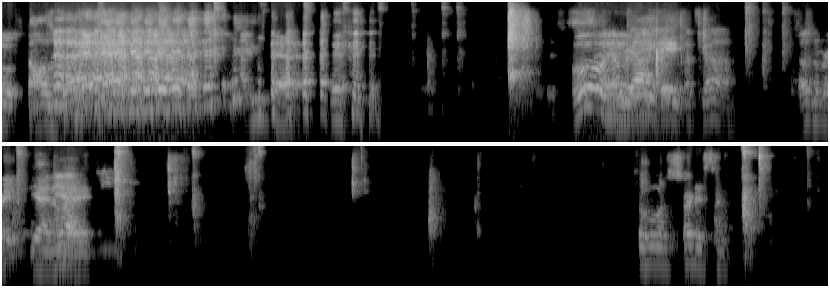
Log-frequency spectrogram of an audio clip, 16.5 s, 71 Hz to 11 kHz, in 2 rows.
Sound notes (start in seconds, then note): 0.4 laughter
